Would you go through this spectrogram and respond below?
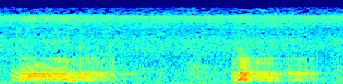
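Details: Cocker Spaniel puppy giving two drawn-out, tonal whining cries, the first lasting over a second and a half and the second a shorter, sharper rise after a pause, in a quiet room.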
